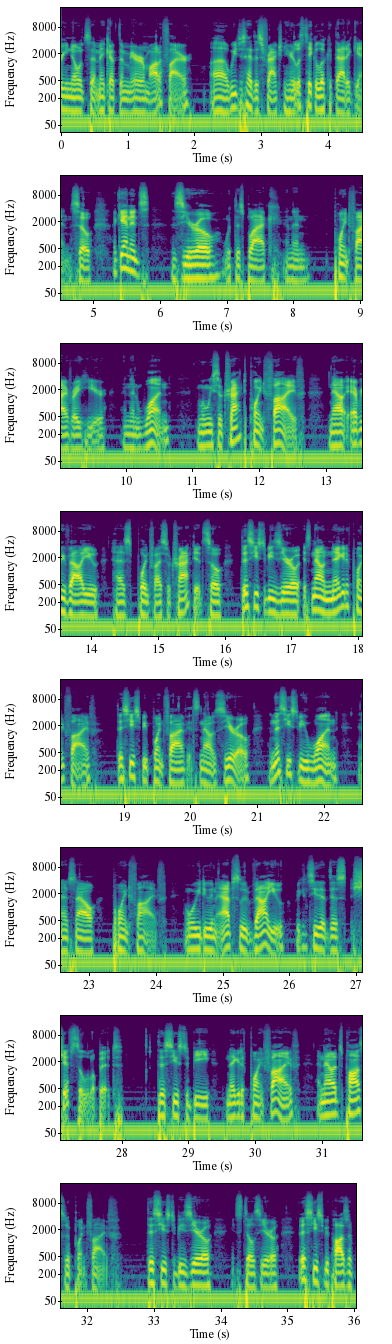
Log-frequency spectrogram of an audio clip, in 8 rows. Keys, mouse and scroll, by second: 11.0 ctrl+shift+click, 24.9 ctrl+shift+click.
